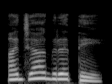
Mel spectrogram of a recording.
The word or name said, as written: ಅಜಾಗ್ರತೆ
